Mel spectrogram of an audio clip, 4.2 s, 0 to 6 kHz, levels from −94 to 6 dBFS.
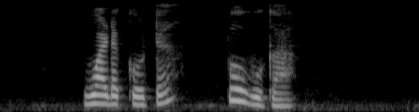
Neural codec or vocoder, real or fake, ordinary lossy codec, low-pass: none; real; none; 5.4 kHz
